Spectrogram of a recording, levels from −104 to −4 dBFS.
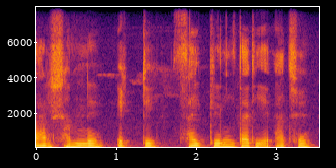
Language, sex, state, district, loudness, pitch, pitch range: Bengali, male, West Bengal, Cooch Behar, -20 LUFS, 105 Hz, 100-115 Hz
